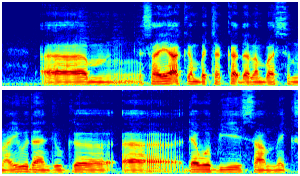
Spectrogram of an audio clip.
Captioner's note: Malay language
